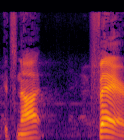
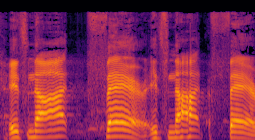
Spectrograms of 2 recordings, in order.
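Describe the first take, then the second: First: Put-on a child's sulky complaint, fair louder; whiny little girl. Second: Very slow, higher, louder drawn-out whine; whining little girl. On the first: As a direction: whine it like a sulking little girl. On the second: Retold or imitated. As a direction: stretch every word like a sulking child. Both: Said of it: "Someone was that little girl".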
